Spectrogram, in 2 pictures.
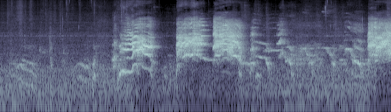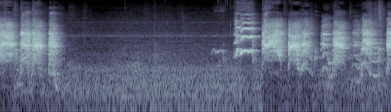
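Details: One-month-old Shiba Inu puppy indoors on its second day in the room. High, harmonic whines and yelps come in clustered bursts. Several calls sound close together, then a long quiet gap follows before another run of yelping.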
